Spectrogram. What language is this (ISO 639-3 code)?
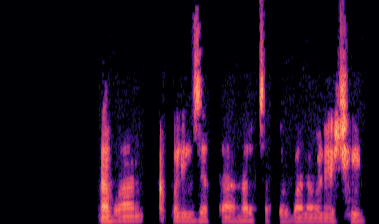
pus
